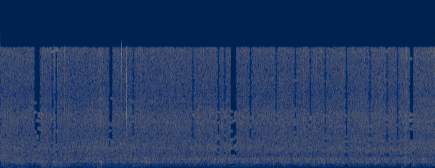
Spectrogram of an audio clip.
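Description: Spring water running: a steady, even hiss, with a few faint clicks.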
